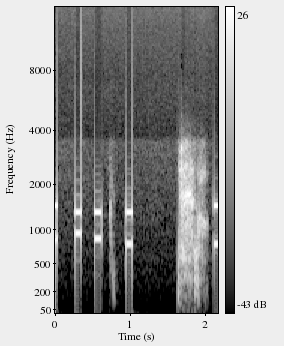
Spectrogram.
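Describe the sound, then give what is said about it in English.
A rapid series of short, clear dual-tone telephone keypad beeps as a phone call is dialed, evenly spaced, broken briefly by a burst of rustling noise before one final beep. No one speaks. “We're calling. Right. It's dialing.”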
